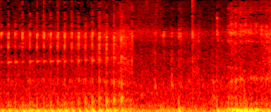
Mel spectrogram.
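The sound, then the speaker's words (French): A loud, deep, rumbling lion roar fills the whole moment, rough and growling with a throaty rasp that swells again toward the end. No voices are heard. “C'était un lion, ça? Ouais.”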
